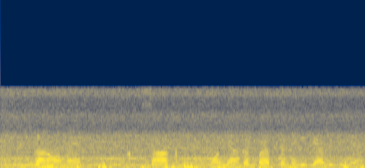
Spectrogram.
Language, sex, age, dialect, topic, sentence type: Hindi, female, 18-24, Kanauji Braj Bhasha, banking, question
